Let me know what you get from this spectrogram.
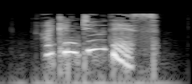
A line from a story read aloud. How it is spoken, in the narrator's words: exclaimed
